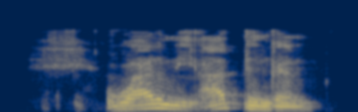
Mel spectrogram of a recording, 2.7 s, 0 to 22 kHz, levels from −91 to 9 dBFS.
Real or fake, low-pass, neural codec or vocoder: fake; 7.2 kHz; codec, 16 kHz, 8 kbps, FreqCodec, smaller model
